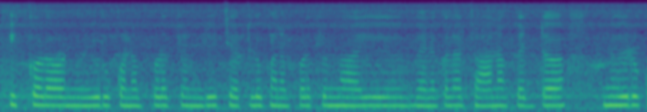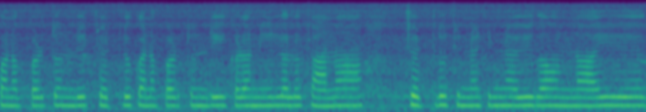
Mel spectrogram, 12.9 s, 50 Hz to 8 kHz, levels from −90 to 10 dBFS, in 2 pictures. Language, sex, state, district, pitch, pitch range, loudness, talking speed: Telugu, female, Andhra Pradesh, Anantapur, 225 Hz, 220-230 Hz, -21 LUFS, 90 wpm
